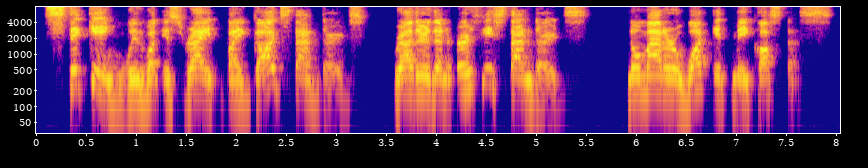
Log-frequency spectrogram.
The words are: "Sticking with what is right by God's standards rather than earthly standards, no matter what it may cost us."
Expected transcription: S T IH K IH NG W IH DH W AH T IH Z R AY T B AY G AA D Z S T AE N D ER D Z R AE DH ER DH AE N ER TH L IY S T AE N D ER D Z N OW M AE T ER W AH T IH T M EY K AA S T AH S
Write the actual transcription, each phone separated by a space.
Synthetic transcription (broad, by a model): S T IH K IH NG W IH DH W AH T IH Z R AY T B AY G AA D S T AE N D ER D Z R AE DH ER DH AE N ER TH L IY S T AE N D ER D S N OW M AE T ER W AH T IH T M EY K AA S T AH S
